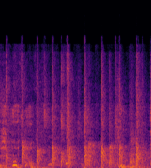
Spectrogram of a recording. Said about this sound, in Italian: si sente che stanno mangiando. Il nostro pubblico sta sgranocchiando.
